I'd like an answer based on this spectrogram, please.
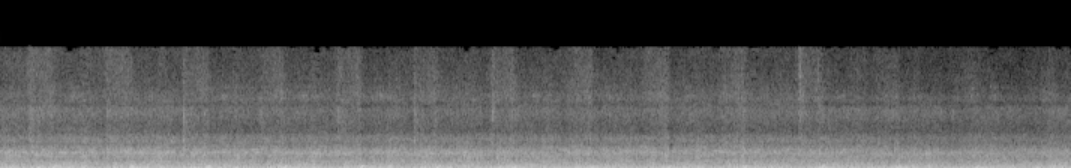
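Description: Automatic flexo printing machine for corrugated cartons running, with its feeder taking in cardboard sheets: a loud, steady mechanical running noise with a low, pulsing rumble.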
